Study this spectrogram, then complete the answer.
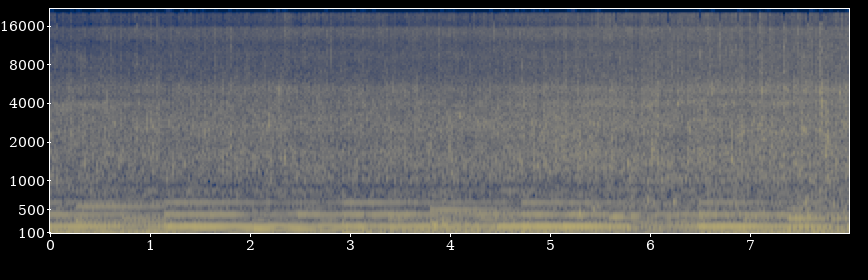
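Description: Water runs steadily at an ancient Roman aqueduct in Rome, a constant, fairly close rushing hiss that carries on without a break, with sustained musical tones layered over it.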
